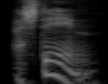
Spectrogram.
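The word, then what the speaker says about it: stehen: এসটি এর উচ্চারণ হচ্ছে ইস্ট মতো, ইস্ট, ইস্ট, বা স্টার, স্টার। এস্টে এর উদাহরণ হচ্ছে অ্যাস্টেন, অ্যাস্টেন, যার অর্থ হচ্ছে টু স্ট্যান্ড, টু স্ট্যান্ড, বা দাঁড়িয়ে থাকা, দাঁড়িয়ে থাকা।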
